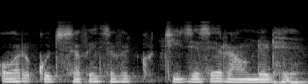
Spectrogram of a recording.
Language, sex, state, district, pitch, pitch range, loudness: Hindi, male, Assam, Hailakandi, 125 Hz, 115-130 Hz, -15 LUFS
